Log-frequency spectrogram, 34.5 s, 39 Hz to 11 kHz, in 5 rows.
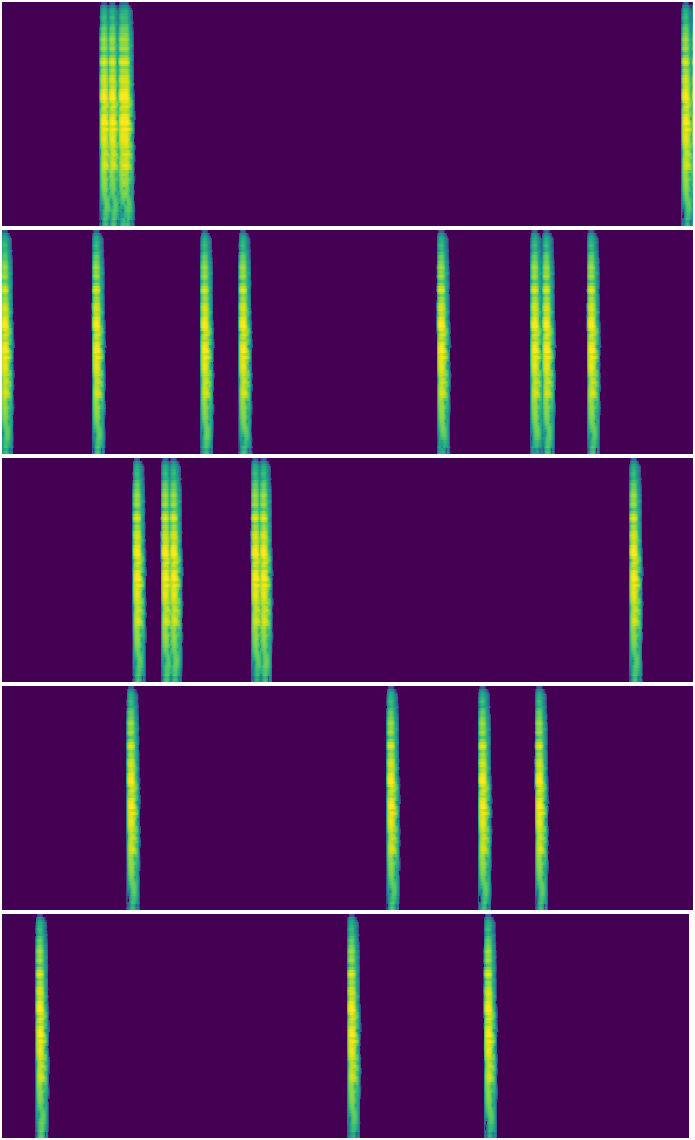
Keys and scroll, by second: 3.1 Tab, 4.7 Return.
